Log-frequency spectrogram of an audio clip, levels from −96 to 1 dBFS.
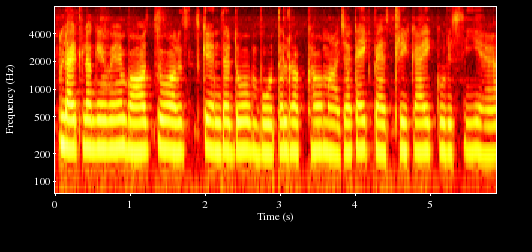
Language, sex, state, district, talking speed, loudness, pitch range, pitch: Hindi, female, Bihar, Patna, 225 wpm, -19 LUFS, 215-225 Hz, 220 Hz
